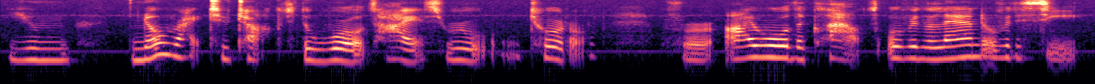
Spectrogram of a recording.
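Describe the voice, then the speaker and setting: A woman's voice: fairly high pitch, fairly even intonation, unhurried, creaky. Yertle, a woman doing a bellowing boastful turtle king. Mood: indignant. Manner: bellowing, bossy and loud.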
